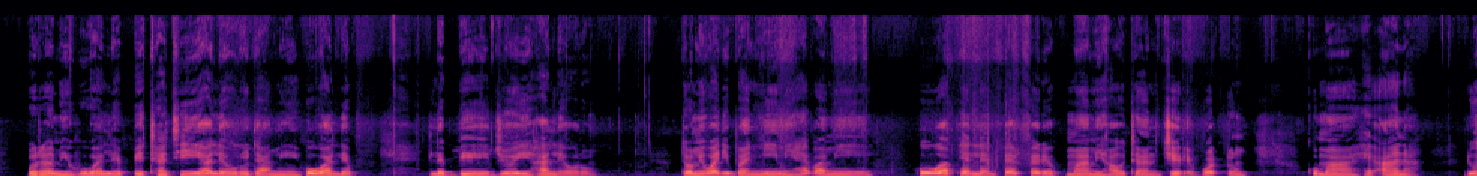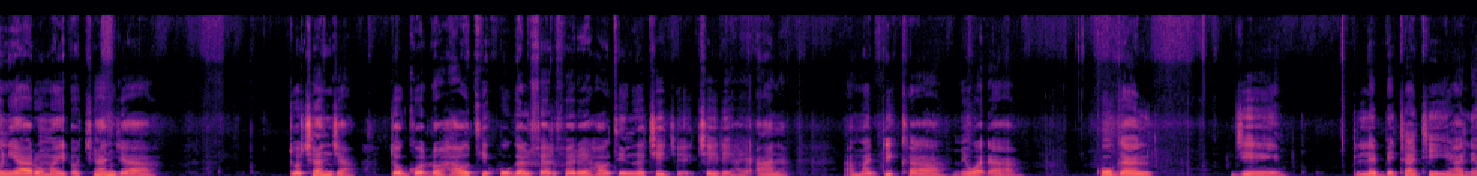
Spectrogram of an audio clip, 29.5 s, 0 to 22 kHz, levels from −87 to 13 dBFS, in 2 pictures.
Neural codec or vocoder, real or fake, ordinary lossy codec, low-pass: none; real; none; none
